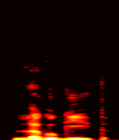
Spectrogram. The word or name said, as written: लघु-गीत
